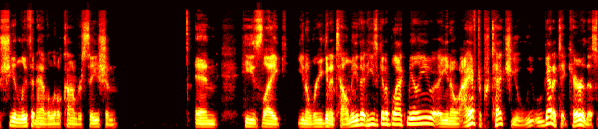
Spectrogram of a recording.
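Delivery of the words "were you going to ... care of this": offhand, unbothered, very nonchalant casual tone. Recapping an episode, retelling what Luthen says to her, mock-nonchalant Luthen. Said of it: "he says in a very nonchalant way".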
